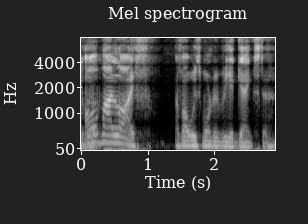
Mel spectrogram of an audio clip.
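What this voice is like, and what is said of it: Put-on Irish gangster accent, unconvincing. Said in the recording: “what are you, an Irish gangster? ... That wasn't the right accent.”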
